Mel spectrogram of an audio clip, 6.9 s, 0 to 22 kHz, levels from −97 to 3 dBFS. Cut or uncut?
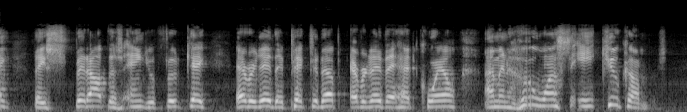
uncut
